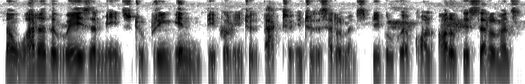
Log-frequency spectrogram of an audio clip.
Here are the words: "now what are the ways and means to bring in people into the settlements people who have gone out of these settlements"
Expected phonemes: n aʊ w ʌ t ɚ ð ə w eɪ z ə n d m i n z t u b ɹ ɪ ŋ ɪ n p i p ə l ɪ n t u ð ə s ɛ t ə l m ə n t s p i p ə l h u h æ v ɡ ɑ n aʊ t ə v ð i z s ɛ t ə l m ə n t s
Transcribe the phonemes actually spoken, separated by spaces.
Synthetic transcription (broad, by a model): n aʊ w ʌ t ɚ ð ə w eɪ z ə n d m i n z t u b ɹ ɪ ŋ ɪ n p i p ə l ɪ n t u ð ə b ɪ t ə l m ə n t s p i p ə l h u h æ v ɡ ɑ n aʊ t ə v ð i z s ɛ t l m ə n t s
